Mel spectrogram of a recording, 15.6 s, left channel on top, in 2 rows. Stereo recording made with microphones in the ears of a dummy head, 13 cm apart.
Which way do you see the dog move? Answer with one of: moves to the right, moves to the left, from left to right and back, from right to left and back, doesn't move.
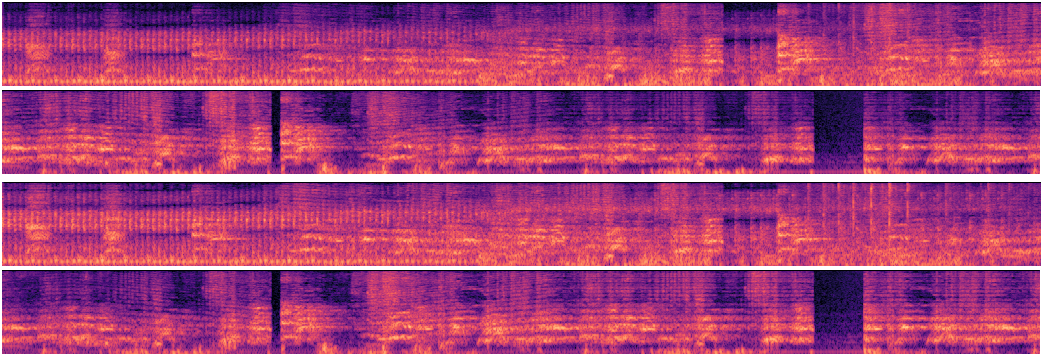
from right to left and back.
